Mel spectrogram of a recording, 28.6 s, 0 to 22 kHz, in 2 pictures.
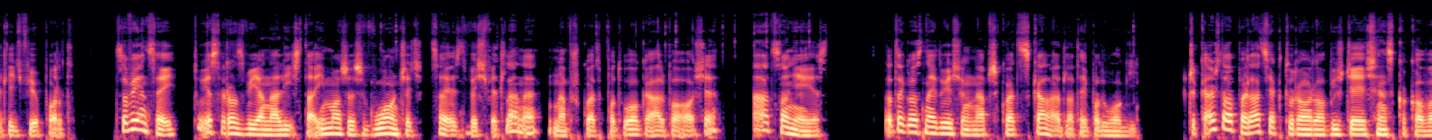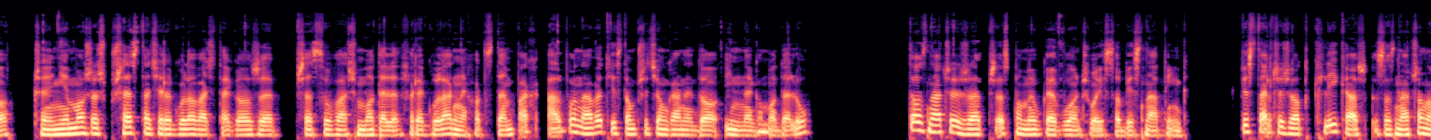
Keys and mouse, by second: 0.1 click, 2.1-11.5 drag, 12.7-14.7 drag, 15.0-15.4 middle drag, 16.8-19.9 drag, 20.4 middle click, 21.6-23.8 drag.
